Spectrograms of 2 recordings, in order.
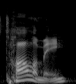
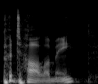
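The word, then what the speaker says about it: Ptolemy: died the toic dynasty because tmy starts with a P silent P I guess not pamy um the talic Dynasty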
